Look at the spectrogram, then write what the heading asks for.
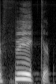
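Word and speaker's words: fake: देखिएगा एफ का फ लिखते हैं। के का क लिखते हैं। अंतिम में इ है तो एक-एक के लिए लगाएंगे। फेक एल ए टी ई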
